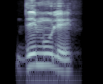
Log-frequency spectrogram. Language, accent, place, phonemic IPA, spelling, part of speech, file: French, France, Lyon, /de.mu.le/, démouler, verb, LL-Q150 (fra)-démouler.wav
- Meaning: to turn out (remove from a mould)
